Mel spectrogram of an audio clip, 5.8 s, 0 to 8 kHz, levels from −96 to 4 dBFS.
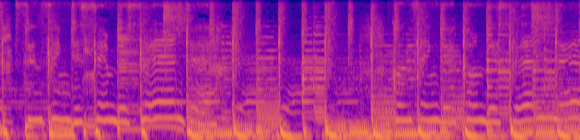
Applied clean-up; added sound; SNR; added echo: none; none; none; none.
